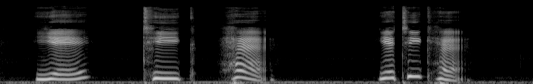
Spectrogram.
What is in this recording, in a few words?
Thats fine ok, Common Hindi Phrases for travel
